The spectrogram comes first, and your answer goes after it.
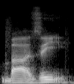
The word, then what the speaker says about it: Bazi: Bazi pronounced Bi in Cantonese and Bazi in Mandarin means eight characters.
